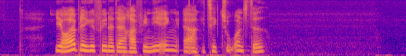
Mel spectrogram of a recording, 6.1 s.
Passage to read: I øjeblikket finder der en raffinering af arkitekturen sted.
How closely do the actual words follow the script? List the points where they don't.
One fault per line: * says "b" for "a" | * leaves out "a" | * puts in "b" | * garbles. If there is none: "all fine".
all fine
